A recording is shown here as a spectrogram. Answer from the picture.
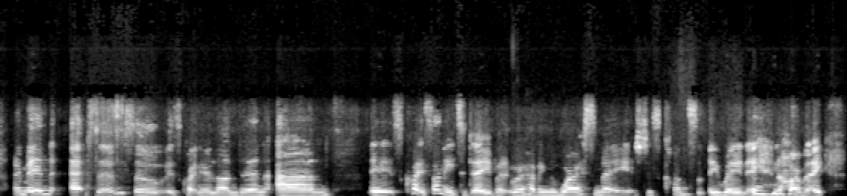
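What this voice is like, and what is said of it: Croaky, hoarse voice. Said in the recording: “I have a lovely cold, as you can probably hear from my voice. I'm a bit croaky.”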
